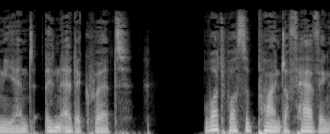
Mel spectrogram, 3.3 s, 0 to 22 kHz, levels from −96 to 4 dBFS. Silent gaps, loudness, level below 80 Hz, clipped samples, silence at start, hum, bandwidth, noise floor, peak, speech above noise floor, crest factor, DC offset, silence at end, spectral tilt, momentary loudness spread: none; -24 LUFS; -34 dBFS; under 0.1%; 0 s; none; 16 kHz; -78 dBFS; -4 dBFS; 55 dB; 18 dB; under 0.1%; 0 s; -6 dB/octave; 8 LU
